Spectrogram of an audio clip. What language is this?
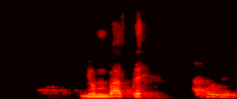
Nawdm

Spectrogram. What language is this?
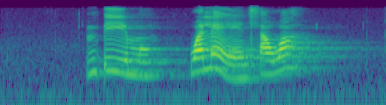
Tsonga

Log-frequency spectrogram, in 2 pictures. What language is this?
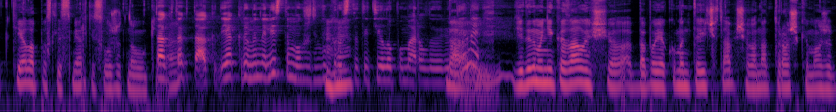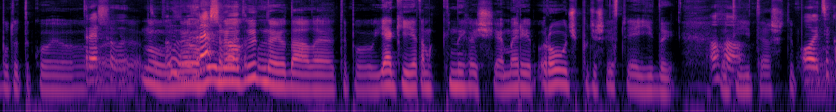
Ukrainian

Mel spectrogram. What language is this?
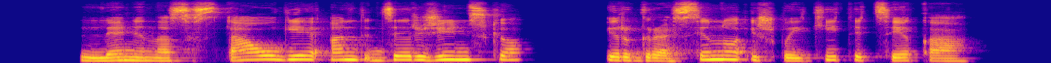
Lithuanian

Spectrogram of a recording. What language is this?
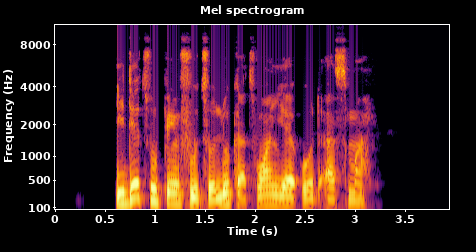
Nigerian Pidgin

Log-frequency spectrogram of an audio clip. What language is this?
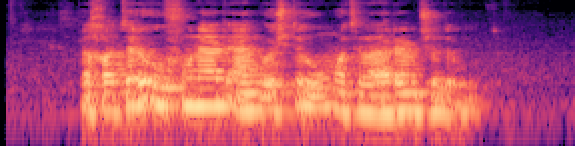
Persian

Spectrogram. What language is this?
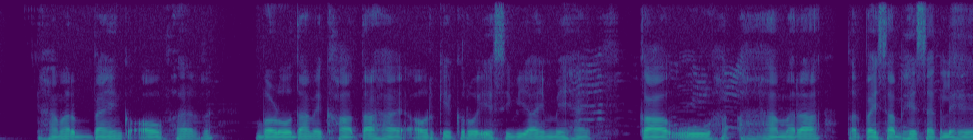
Magahi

